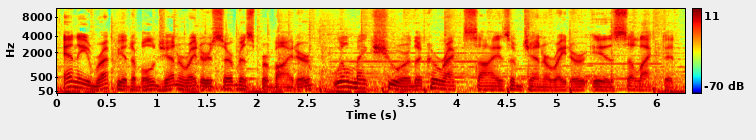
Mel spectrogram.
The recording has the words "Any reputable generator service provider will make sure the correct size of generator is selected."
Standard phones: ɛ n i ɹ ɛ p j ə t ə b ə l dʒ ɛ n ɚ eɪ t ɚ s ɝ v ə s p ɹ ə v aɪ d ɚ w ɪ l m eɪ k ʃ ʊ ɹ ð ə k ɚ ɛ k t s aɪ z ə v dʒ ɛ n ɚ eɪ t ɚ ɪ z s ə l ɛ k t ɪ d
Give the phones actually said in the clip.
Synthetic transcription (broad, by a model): ɛ n i ɹ ɛ p j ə t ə b l dʒ ɛ n ɚ eɪ t ɚ s ɝ v ə s p ɹ ə v aɪ d ɚ w ɪ l m eɪ k ʃ ʊ ɹ ð ə k ɚ ɛ k t s aɪ z ə v dʒ ɛ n ɚ eɪ t ɚ ɪ z s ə l ɛ k t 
